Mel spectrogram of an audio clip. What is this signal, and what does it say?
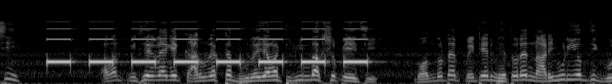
Beep code, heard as beeps from a small speaker, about 1070 Hz, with speech in Bangla. 8 short. In AMI BIOS tables: display memory failure; in Dell tables: LCD failure.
